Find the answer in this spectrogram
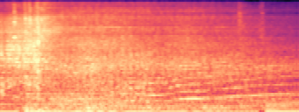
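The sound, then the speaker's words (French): An Alfa Romeo convertible's engine revs in a steady, full roar that holds almost unbroken for three seconds, dipping only briefly near the end before returning. “Amateur de voitures, le poète fou dénommé Blaise acheta un cabriolet Alfa Romeo,”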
